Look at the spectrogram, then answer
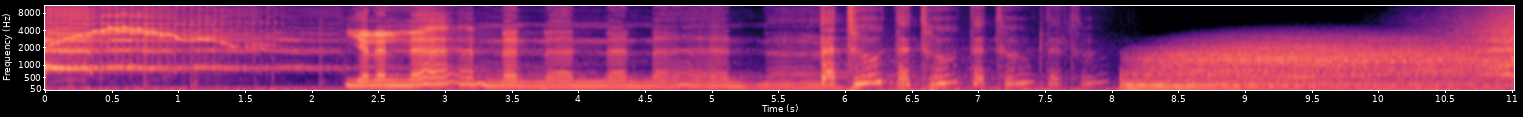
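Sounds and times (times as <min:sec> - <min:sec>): ringing sound effect sting: 0:08.1 - 0:11.0.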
